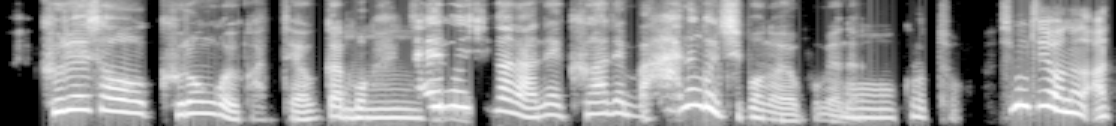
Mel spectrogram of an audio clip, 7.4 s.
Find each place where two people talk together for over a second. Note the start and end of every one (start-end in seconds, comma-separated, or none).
none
